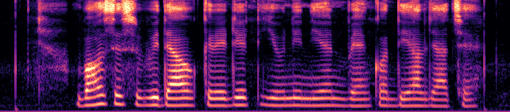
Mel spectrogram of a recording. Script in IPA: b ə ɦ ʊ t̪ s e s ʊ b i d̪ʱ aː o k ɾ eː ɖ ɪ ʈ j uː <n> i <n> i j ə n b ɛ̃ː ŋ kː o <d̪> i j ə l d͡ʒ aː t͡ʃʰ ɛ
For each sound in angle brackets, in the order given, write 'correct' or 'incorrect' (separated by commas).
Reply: correct, correct, correct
